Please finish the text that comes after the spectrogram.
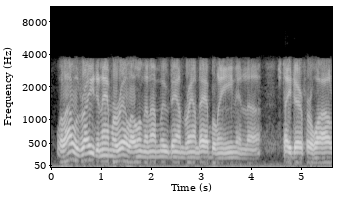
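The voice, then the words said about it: Texan accent. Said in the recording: “Which part of Texas are you from? ... don't ever lose that accent. Don't lose that accent. Hang on to it”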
